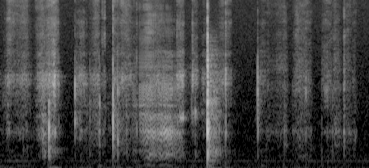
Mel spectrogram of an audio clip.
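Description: A plastic weekly pill organizer with its empty compartments open has its lids scratched and tapped by fingertips and nails. Dry scratching and rubbing run between several sharp clicks, with the loudest tap near the middle. Each sound is bright and stops almost at once.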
